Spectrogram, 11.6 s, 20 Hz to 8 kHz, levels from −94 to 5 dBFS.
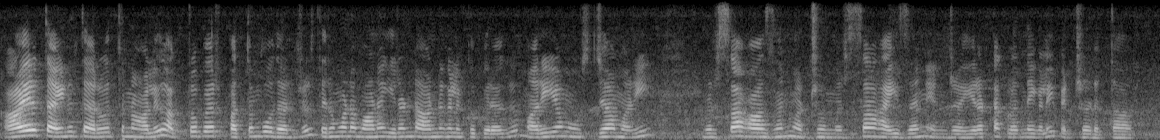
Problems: constant background noise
